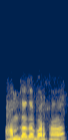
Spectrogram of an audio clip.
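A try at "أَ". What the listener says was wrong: হামজা জবর্যা হা নয় হামজা জবর আ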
